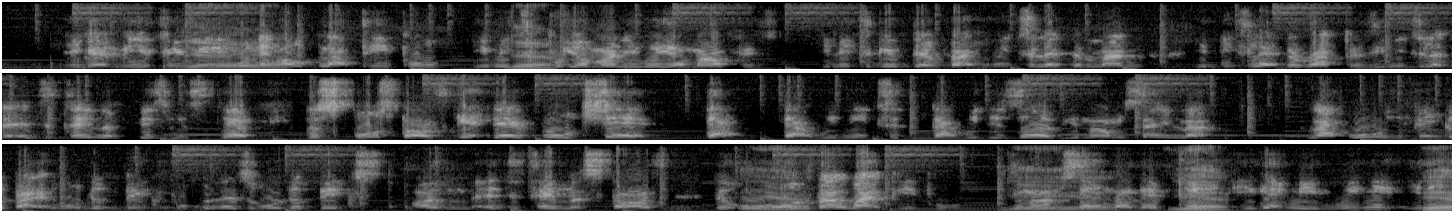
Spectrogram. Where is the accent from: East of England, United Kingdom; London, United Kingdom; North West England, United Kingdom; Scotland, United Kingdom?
East of England, United Kingdom; Essex; I'm from Essex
